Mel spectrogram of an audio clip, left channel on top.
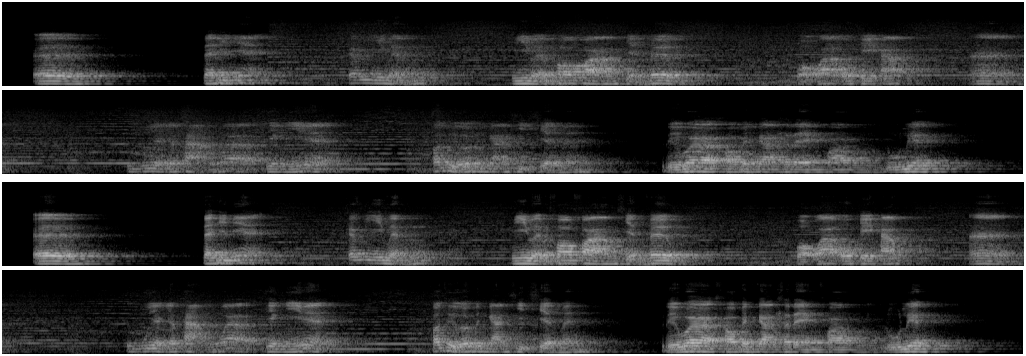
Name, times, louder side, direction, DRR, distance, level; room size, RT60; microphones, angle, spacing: voice 1, 0.3-0.8 2.0-2.6 3.4-4.3 5.1-6.8 7.9-9.0 9.7-10.1 11.5-13.5 14.5-16.1 16.8-19.5, right 3 dB, 75° right, 2 dB, 0.6 m, -29 dB
sound 1, 2.6-15.6, left 1 dB, 75° left, 0.6 m, -46 dB
3.9 x 3.5 x 2.9 m, 1.5 s
head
